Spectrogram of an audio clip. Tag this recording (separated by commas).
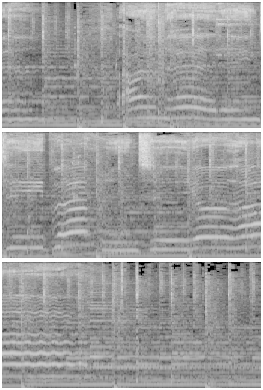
Music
